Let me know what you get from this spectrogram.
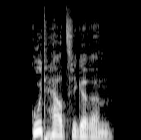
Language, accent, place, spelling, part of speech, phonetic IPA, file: German, Germany, Berlin, gutherzigerem, adjective, [ˈɡuːtˌhɛʁt͡sɪɡəʁəm], De-gutherzigerem.ogg
- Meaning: strong dative masculine/neuter singular comparative degree of gutherzig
